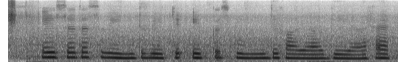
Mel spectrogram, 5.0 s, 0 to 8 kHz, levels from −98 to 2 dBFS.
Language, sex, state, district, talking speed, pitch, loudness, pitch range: Punjabi, male, Punjab, Kapurthala, 110 wpm, 210 Hz, -14 LUFS, 200-220 Hz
